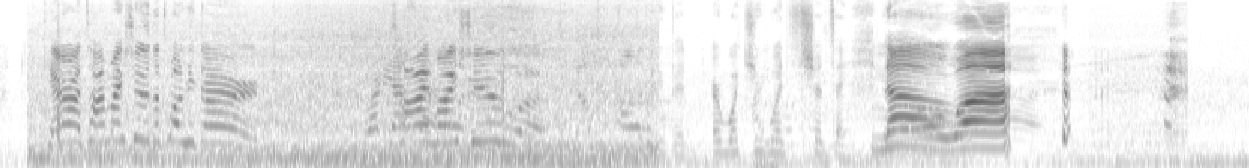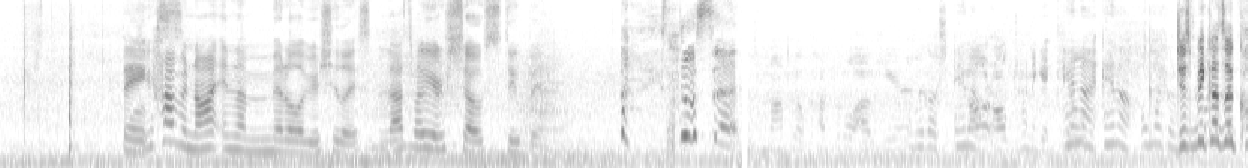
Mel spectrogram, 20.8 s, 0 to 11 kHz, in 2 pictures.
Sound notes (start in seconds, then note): 9.6 chuckles; 15.5 laughing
